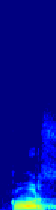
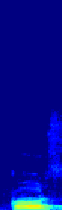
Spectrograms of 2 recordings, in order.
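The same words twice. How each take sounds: No difference in how they are said.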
